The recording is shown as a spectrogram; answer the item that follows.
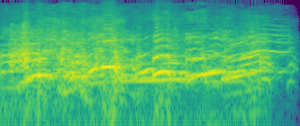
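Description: A person laughing right after a joke's punchline, a run of wavering laughs that fades out at the very end.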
